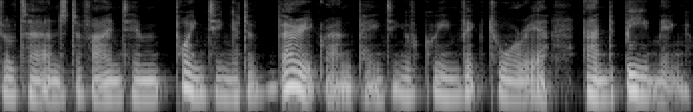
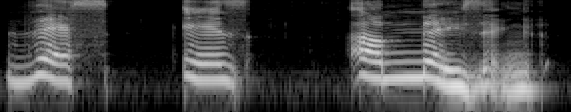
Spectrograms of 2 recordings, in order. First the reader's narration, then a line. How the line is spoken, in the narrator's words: the Labrador yelled, interrupting her flow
